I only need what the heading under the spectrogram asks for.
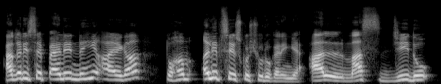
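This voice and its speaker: High-voiced man teaching recitation rules. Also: sing-song, a little fast. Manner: patient, repetitive, asks and answers his own questions. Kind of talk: explanatory recitation lesson.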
